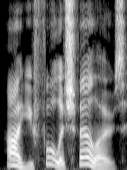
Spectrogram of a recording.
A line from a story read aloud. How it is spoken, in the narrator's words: he cried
